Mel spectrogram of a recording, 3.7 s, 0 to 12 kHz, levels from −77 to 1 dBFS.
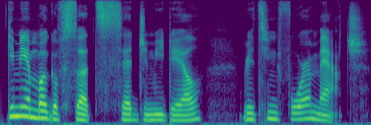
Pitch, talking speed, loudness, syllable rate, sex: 170 Hz, 195 wpm, -19 LUFS, 4.8 syllables/s, female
